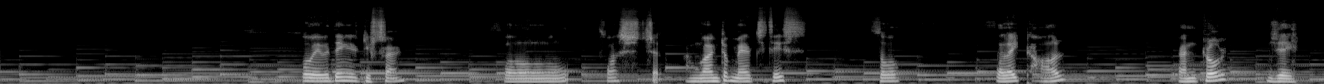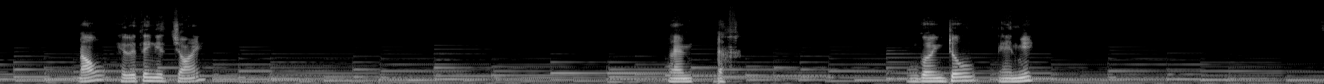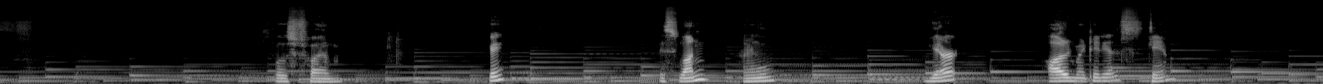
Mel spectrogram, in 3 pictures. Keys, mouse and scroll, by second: 1.8 double click, 6.0-6.9 scroll down 1, 9.9 a, 12.8 ctrl+j, 20.0 scroll up 1, 23.2 double click, 27.6-30.0 typing, 30.3 Return.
